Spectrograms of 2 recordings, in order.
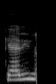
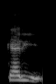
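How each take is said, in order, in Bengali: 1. প্রথম স্বরধ্বনিটি মুখ বেশ খোলা রেখে উচ্চারণ করা হয়। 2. প্রথম স্বরধ্বনিটি মুখ প্রায় বন্ধ রেখে উচ্চারণ করা হয়। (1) "carry নয়" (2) "মুখটা খুলবে না"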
